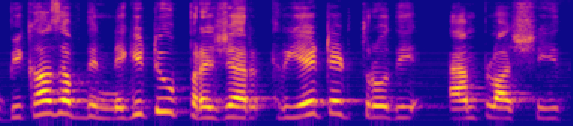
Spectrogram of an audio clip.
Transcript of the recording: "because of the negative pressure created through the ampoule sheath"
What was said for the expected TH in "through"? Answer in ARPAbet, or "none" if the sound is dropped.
T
